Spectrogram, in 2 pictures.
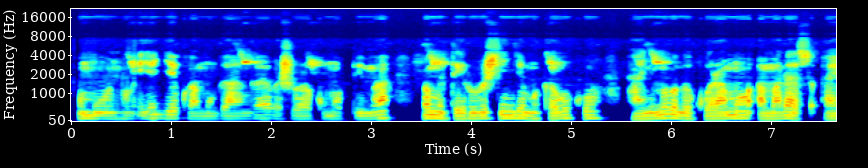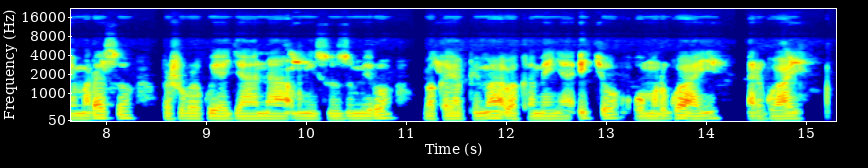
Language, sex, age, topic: Kinyarwanda, male, 18-24, health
